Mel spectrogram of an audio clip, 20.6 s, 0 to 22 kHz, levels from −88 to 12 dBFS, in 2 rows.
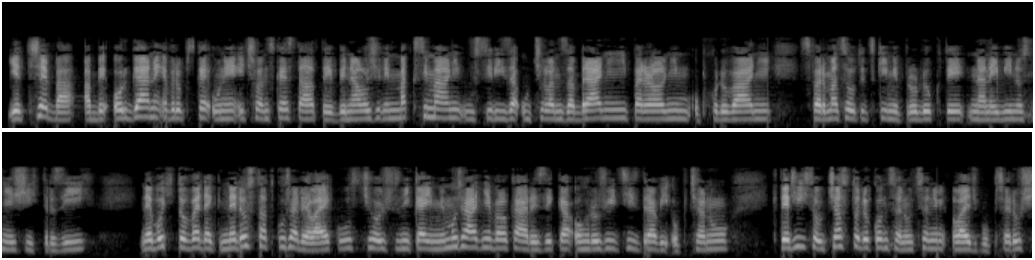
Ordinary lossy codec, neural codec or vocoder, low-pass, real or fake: none; none; none; real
